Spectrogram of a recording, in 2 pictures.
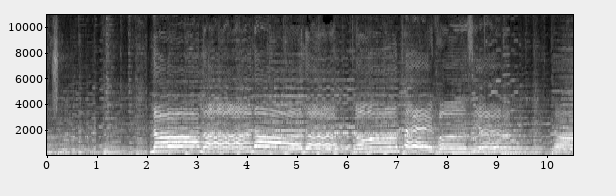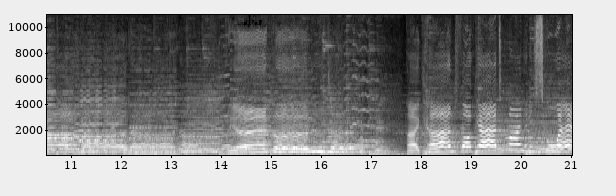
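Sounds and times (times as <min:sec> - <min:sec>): woman singing with vibrato: 0:00.0 - 0:01.1, 0:02.0 - 0:21.0
accordion: 0:00.0 - 0:21.0
violin: 0:00.0 - 0:21.0.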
